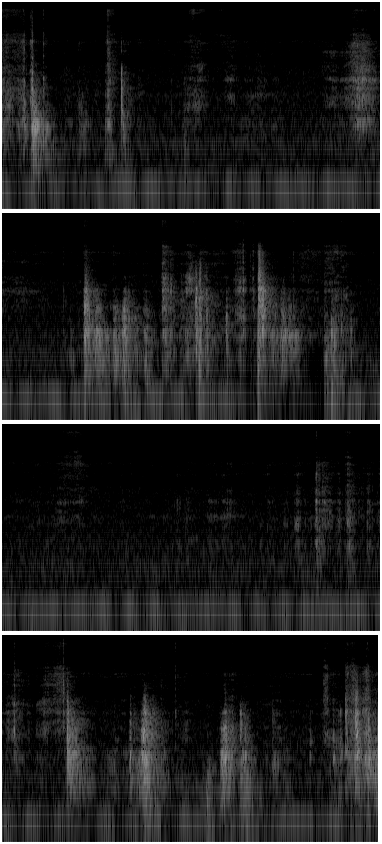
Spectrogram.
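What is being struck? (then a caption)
Paper notebook pages. Long decorated nails and fingertips rest on and rub the pages of an open paper notebook, then lift and turn a page. Soft, dry rustles and scratchy paper swishes come in short bursts with quiet pauses between them, over a faint steady low hum.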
